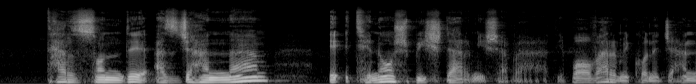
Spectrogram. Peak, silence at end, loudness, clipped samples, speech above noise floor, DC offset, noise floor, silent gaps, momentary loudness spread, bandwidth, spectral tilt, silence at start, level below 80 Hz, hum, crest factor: -6 dBFS; 0 s; -24 LUFS; under 0.1%; 30 dB; under 0.1%; -53 dBFS; none; 13 LU; 15.5 kHz; -4.5 dB/octave; 0.45 s; -60 dBFS; none; 18 dB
